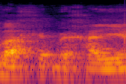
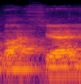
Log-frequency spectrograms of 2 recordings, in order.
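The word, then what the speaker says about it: Bahya: Rabbeinu Bejaye o Rabbeinu Bajia, y creo que hay una tercera pronunciación incluso de este nombre, pero no me acuerdo de esa tercera pronunciación.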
